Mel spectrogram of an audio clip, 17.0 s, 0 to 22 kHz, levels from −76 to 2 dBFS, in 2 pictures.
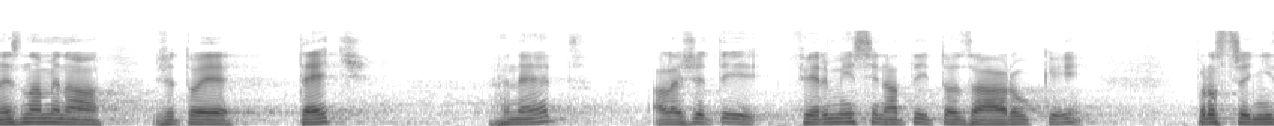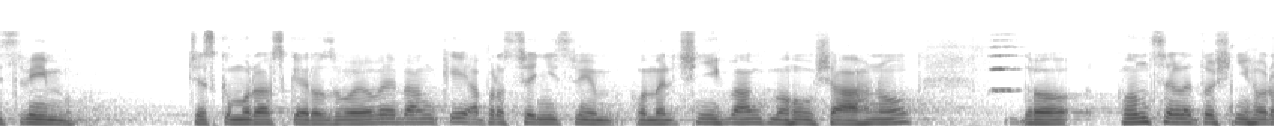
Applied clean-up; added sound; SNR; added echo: none; Bowed string instrument; 15 dB; none.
